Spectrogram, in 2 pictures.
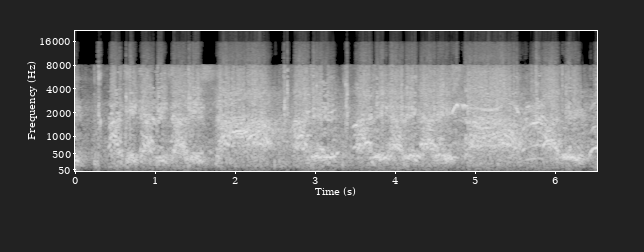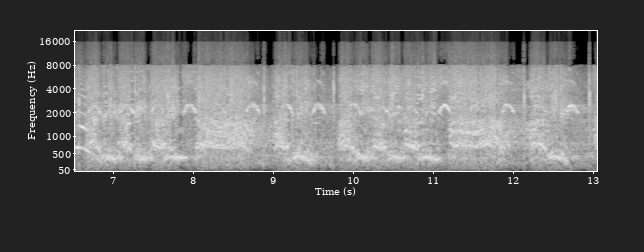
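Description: A large crowd chants loudly and rhythmically close by.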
